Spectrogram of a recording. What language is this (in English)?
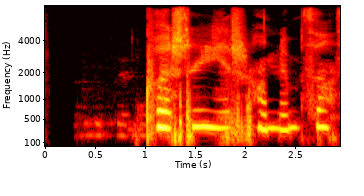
Icelandic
